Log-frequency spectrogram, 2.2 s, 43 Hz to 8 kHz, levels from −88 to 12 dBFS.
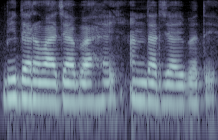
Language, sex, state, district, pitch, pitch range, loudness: Bhojpuri, female, Uttar Pradesh, Ghazipur, 180 Hz, 175-190 Hz, -16 LUFS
